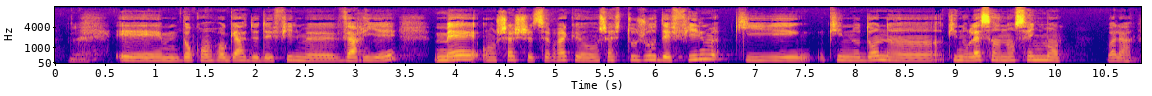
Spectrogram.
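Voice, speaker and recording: A woman with a Portuguese accent, medium pitch, very slow pace and fairly even intonation. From Brazil. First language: Portuguese (speaking French). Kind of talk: radio interview. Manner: halting.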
